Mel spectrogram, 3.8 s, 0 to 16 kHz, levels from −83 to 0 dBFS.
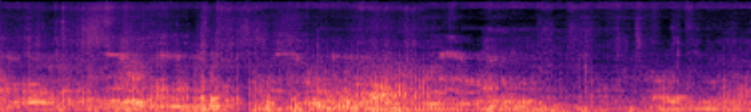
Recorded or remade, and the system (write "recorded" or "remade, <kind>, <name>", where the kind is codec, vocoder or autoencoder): remade, codec, SNAC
